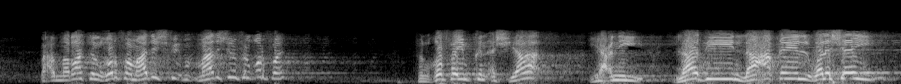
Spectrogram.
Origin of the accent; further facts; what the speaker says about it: Kuwait; طبعا بلدنا الكويت لها الحصة الكبرى أو كبيرة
